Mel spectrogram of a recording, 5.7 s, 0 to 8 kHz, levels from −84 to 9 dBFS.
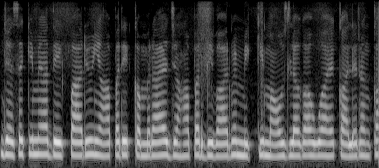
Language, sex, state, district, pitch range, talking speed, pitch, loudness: Hindi, female, Chhattisgarh, Sukma, 225-240 Hz, 250 wpm, 230 Hz, -15 LUFS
